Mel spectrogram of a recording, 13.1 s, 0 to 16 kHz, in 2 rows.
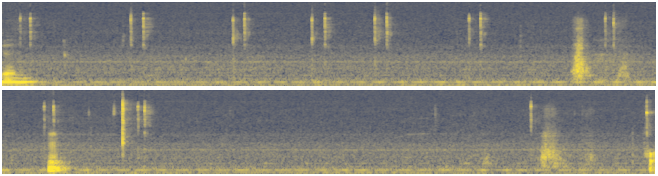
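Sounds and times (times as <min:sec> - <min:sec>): computer mouse clicks: 0:01.2 - 0:01.6, 0:02.3 - 0:02.5, 0:03.1 - 0:04.0, 0:04.6 - 0:04.9, 0:06.0 - 0:06.2, 0:06.9 - 0:08.1.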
